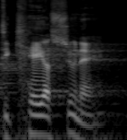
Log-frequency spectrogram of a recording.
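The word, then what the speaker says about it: dikaiosune (δικαιοσύνη): And the word righteousness there in the beginning, in its Greek form, it's pronounced dikaiosune.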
